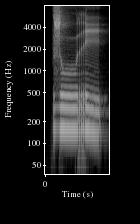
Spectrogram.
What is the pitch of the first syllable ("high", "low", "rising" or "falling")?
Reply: low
